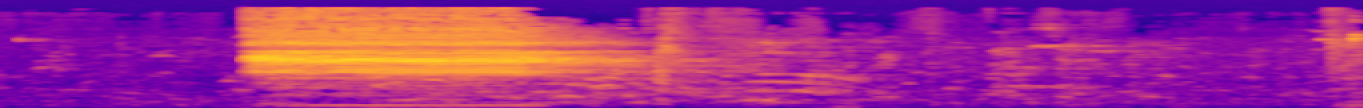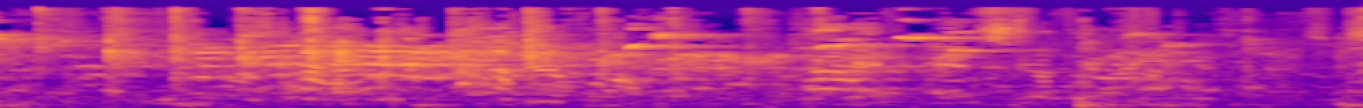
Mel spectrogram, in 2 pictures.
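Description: Gymnasium scoreboard buzzer sounding once, loud and steady for about a second. Voices and crowd chatter follow in the echoing gym.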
